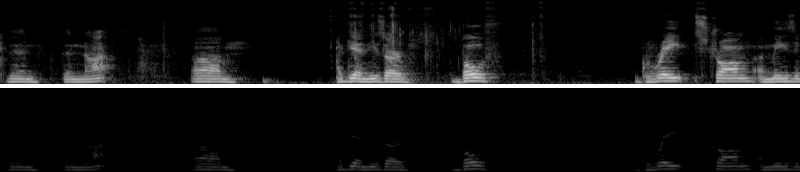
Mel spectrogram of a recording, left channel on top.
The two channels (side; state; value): right; quieter; 35.5 dB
